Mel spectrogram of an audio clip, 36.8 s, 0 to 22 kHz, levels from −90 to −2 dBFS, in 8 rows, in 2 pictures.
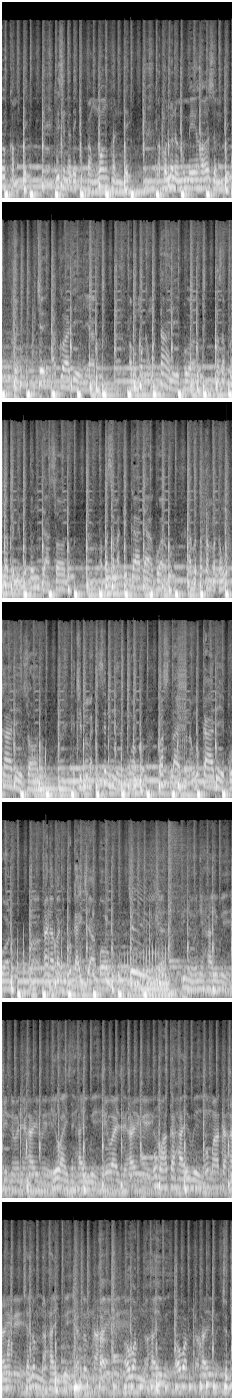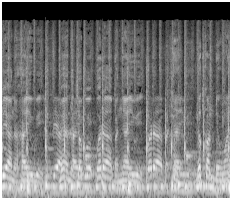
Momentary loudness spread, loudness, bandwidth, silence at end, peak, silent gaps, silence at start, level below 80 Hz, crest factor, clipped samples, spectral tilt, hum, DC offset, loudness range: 4 LU; -14 LUFS; 16 kHz; 0 s; 0 dBFS; none; 0 s; -16 dBFS; 12 dB; under 0.1%; -5.5 dB/octave; none; under 0.1%; 3 LU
